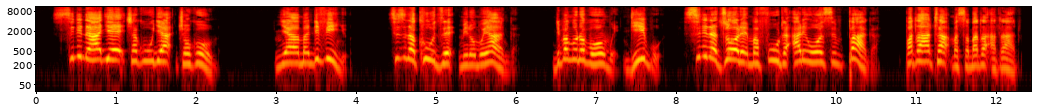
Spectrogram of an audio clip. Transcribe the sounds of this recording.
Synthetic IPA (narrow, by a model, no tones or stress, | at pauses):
sindinaɗjɛt͡ʃak̬uɗjat͡ʃɔkɔːma | ɲamandifiɲɔ | sizinakʰud͡zɛmilɔmɔjaŋɡa | ndipaŋɔnɔp̬ɔmwɛ̰ndipɔ̰ | sindinad͡zɔlɛmafutaʔaliwɔnsɛm̩paka | patatʰamasaɓataʔa̰ta̰ːtu̥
